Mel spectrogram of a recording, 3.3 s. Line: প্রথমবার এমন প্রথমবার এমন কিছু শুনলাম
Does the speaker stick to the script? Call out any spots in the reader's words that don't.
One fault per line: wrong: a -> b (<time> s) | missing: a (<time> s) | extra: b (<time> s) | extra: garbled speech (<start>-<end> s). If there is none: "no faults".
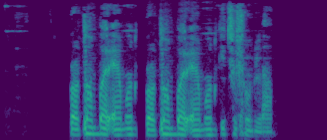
no faults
